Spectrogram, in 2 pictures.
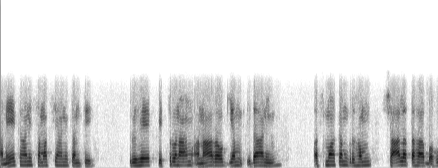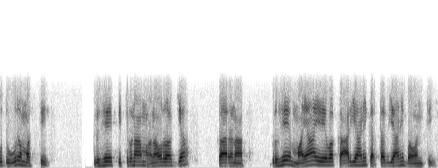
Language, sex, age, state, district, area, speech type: Sanskrit, male, 45-60, Karnataka, Chamarajanagar, urban, conversation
